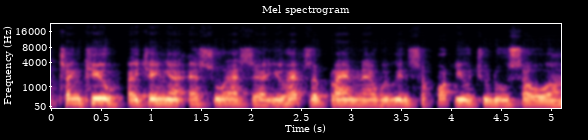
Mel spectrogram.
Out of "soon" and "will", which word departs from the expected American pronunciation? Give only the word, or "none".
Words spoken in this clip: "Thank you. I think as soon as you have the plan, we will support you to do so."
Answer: will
